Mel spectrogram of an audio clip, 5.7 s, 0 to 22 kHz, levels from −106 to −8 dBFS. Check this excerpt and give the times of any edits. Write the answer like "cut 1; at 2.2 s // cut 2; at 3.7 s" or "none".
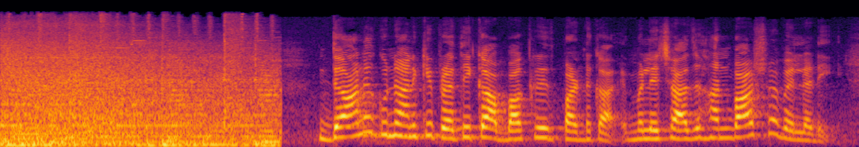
cut 1; at 1.8 s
